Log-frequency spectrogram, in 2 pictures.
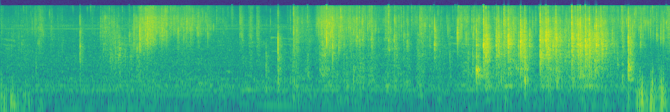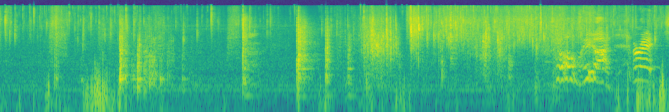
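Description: A cola bottle with Mentos in it being shaken, its foaming soda fizzing out and splashing onto a plastic table in several separate gushes.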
